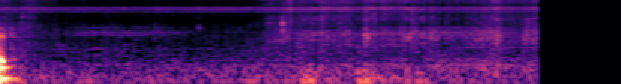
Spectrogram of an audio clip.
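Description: Faint outdoor background noise with no clear single source, cutting off suddenly to dead silence about three and a half seconds in.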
